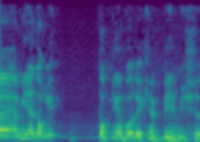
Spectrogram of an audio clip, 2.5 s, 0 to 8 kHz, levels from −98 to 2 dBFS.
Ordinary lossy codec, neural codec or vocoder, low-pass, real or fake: none; codec, 16 kHz, 8 kbps, FunCodec, trained on Chinese and English, 25 frames a second; none; fake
